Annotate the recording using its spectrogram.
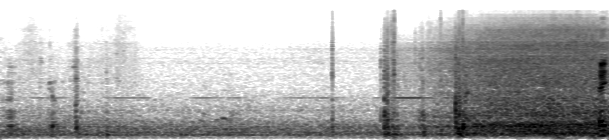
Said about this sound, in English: Put it a little bit back. Okay. Let me move this truck.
